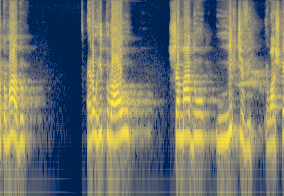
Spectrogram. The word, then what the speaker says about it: mikveh: era um ritual chamado mikveh. Eu acho que é assim que se pronuncia, tá? Eu não sou profissional em hebraico. M-I-K-V-E, com acento no E.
